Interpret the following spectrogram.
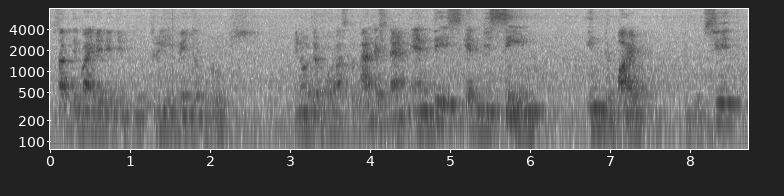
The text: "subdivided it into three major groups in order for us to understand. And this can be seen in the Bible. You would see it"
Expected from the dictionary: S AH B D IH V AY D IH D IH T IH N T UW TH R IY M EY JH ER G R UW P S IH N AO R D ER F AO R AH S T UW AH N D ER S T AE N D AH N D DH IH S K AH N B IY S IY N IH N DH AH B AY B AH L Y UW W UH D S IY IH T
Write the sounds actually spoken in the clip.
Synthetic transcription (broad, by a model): S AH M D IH V AY D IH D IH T IH N T UW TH R IY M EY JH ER G R UW P S IH N AO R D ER F AO R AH S T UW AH N D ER S T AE N D AH N D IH S K AH N B IY S IY N IH N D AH B AY B AH L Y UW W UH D S IY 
